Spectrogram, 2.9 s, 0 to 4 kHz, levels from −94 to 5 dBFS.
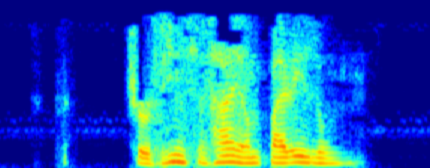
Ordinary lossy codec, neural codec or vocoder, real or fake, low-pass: MP3, 16 kbps; codec, 16 kHz in and 24 kHz out, 0.6 kbps, FocalCodec, streaming, 2048 codes; fake; 3.6 kHz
